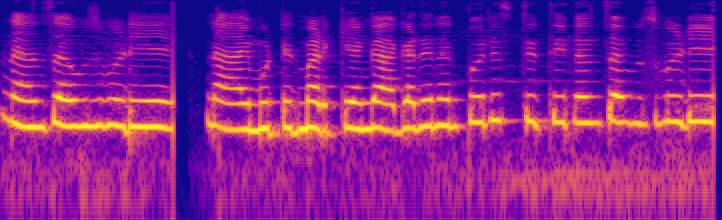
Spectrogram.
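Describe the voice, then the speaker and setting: A woman's voice: very high voice, level tone, a little slow, a little mellow, dull audio. A woman playing a remorseful young village wife who begs her husband's forgiveness, speaking in a tearful, pleading way. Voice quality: tearful, begging. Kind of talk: village family drama acting.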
